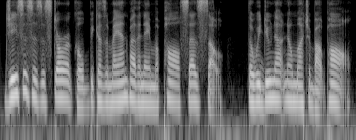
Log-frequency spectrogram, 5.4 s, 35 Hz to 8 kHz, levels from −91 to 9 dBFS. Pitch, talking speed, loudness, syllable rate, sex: 155 Hz, 235 wpm, -19 LUFS, 5.9 syllables/s, female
